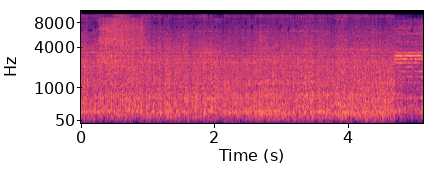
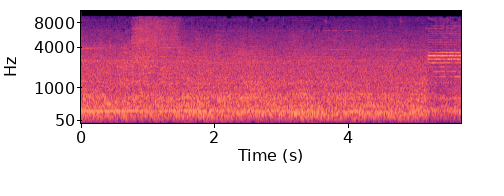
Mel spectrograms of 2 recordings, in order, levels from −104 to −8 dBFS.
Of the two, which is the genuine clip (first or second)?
second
